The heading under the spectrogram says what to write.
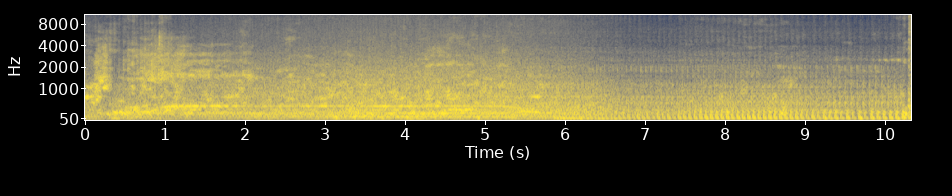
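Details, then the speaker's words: Husqvarna riding mower single-cylinder engine that had backfired and shot flames through the carb, running after coil and spark plug replacement, choke fix and valve check: steady even firing beat, no pops or backfires. "so now it seems to be a pretty good running engine so except for fixing the choke on the carburetor I didn't touch the carburetor"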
